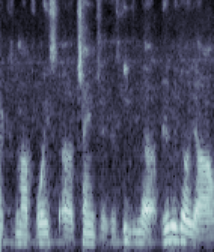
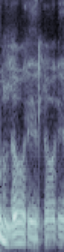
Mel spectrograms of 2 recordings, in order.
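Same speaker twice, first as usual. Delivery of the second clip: ordinary talk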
